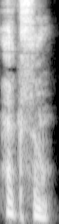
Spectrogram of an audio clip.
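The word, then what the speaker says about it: accent: إذا نتكلم عن أكسون، في اللغة الفرنسية نقول أكسون. إذا في اللغة الفرنسية نقول أكسون، تكتب بهذا الشكل أكسون، بهذا الشكل.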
